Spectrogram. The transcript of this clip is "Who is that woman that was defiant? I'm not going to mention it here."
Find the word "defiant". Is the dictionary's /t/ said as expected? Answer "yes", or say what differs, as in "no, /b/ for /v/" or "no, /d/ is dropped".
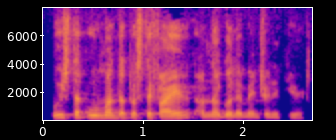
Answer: no, /t/ is dropped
